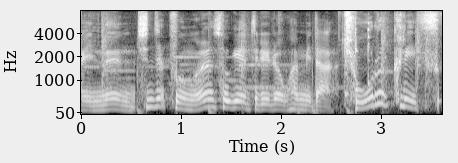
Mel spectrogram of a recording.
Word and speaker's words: Zorkryth: 조르크리스 혹은 조어크리스라고 발음을 할 수가 있을 것 같은 생소한 이름의 신생 브랜드입니다.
